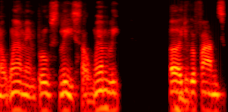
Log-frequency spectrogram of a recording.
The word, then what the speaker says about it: Wimley: everyone on Spotify Man r-a-y-w-i-m-l-e-y that's Wembley and my name is pronounced on the women Bruce Lee so Wembley uh you can find me Spotify Instagram Facebook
